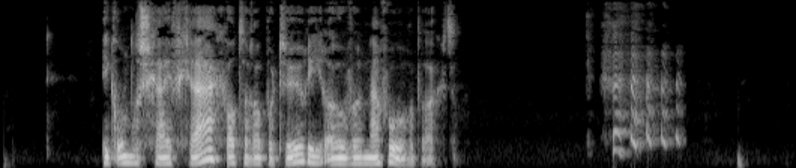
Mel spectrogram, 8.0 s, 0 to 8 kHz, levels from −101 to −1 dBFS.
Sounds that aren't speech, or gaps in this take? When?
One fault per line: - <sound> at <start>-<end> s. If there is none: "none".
- laugh at 5.9-6.9 s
